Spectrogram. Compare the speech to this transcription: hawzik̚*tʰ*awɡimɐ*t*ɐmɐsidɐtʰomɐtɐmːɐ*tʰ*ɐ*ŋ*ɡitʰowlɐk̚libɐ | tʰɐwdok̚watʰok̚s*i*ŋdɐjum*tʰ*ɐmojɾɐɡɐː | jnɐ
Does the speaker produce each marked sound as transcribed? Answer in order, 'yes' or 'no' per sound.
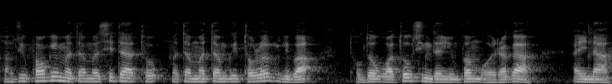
no, yes, no, no, yes, no

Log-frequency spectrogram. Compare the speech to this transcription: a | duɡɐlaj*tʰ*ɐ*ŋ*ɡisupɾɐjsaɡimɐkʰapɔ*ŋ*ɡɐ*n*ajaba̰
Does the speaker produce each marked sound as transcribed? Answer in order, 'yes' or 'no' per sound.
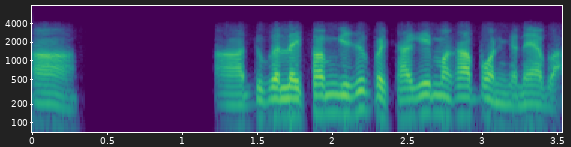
no, no, no, yes

